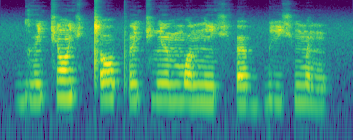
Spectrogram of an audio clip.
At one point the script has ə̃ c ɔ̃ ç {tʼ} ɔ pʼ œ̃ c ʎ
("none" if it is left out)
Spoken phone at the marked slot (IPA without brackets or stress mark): tʼ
